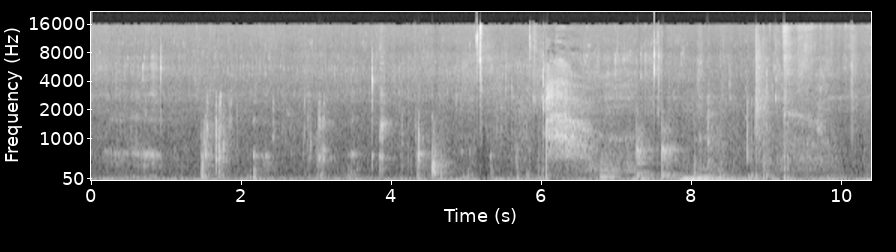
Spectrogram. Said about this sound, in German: Ich schüttel die Flasche ein bisschen und dann gieße ich Ihnen noch was ein. Damit die Kohlensäure raus ist, dann können Sie schneller trinken. Hier, bitteschön.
